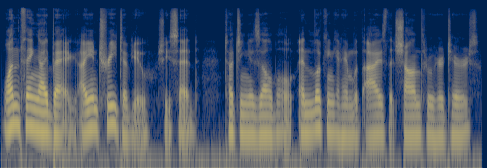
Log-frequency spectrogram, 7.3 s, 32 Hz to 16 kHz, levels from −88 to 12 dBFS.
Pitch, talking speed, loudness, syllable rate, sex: 120 Hz, 195 wpm, -21 LUFS, 4.5 syllables/s, male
